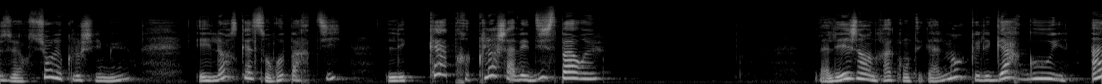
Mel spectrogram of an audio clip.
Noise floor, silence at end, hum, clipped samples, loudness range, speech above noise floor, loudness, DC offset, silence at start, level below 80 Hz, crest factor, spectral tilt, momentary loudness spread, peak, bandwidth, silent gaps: -70 dBFS; 0 s; none; under 0.1%; 3 LU; 41 dB; -29 LUFS; under 0.1%; 0 s; -70 dBFS; 20 dB; -4.5 dB/octave; 10 LU; -12 dBFS; 16.5 kHz; none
